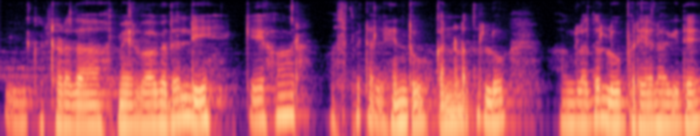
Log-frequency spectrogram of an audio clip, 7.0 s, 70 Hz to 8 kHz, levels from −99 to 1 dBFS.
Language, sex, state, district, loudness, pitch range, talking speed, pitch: Kannada, male, Karnataka, Mysore, -16 LUFS, 110-120 Hz, 75 wpm, 115 Hz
